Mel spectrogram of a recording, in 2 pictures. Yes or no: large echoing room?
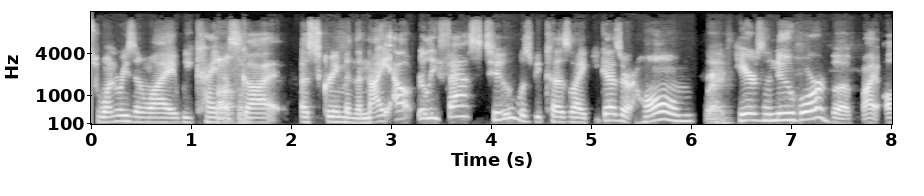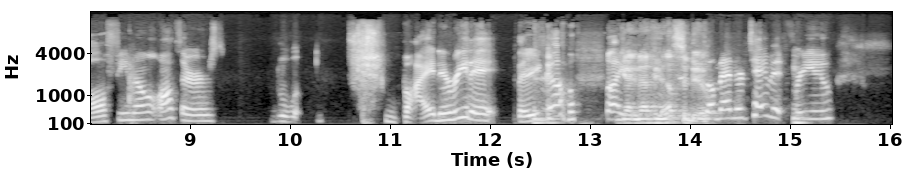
no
